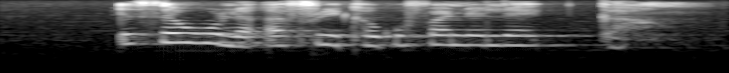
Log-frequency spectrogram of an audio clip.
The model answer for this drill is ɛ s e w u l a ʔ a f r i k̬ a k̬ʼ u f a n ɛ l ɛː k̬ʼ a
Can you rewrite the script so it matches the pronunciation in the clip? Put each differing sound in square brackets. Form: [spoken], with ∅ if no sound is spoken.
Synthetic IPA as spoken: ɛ s e w u l a ʔ a f r i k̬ a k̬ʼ u f a n ɛ l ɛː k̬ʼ a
